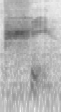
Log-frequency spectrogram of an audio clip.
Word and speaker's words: puis: So it's puis. Puis-je aller aux toilettes? If you have specific questions about French pronunciation, feel free to leave that in the comments section or just ask me during class, whatever.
